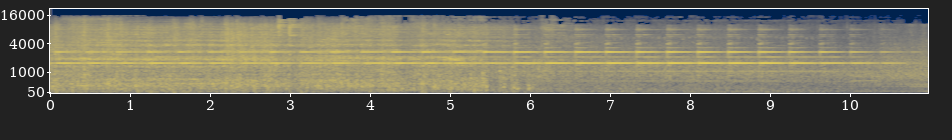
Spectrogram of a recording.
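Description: Pacific Surfliner bilevel passenger cars rolling past over a grade crossing, wheels clattering, with the crossing-signal bell ringing. About halfway through the last car clears, and the bell rings on alone in even strokes, about two a second, until it stops near the end.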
